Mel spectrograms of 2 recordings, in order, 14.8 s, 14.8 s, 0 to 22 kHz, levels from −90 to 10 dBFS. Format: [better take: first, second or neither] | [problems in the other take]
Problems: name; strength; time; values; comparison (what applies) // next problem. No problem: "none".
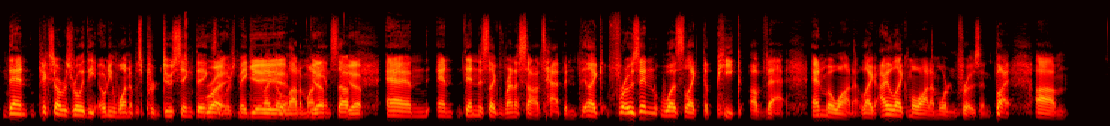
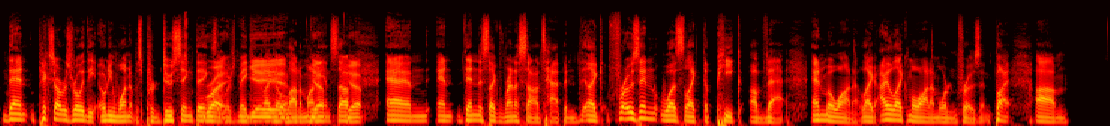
second | thin; very; fading below 300 Hz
